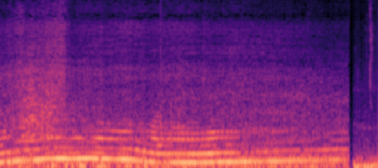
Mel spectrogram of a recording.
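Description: A car engine revs loudly and steadily in front of the house, its droning pitch rising and holding as it accelerates, then cutting off abruptly near the end.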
